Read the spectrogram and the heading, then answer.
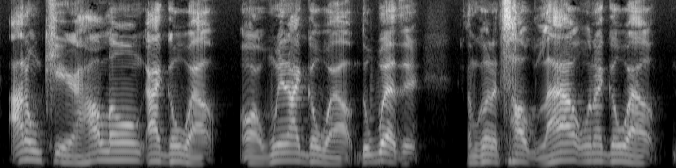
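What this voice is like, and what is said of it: Hoarse, strained voice. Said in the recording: “my voice is not where it needs to be. My voice is gone. I'm trying to hold it together, but my voice is gone.”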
